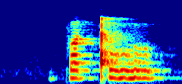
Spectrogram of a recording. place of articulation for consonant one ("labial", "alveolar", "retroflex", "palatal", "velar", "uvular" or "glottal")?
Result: labial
